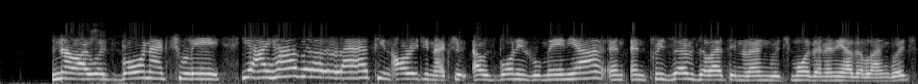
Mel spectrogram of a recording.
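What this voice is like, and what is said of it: Exotic-sounding foreign accent. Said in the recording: “Accent's so exotic and sexy sounding ... I tried to change my accent and it didn't work”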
